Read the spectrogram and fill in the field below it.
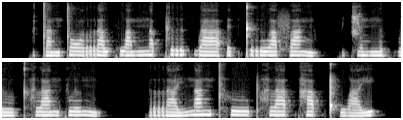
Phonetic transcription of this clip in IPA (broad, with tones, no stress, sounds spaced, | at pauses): t a˩˦ n t ɔː˧ r a˦˥ w k w a˦˥ m n a˥˩ p̚ k r ɯ˥˩ k̚ l aː˦˥ ʔ e˦˥ k̚ t r u˧ a̯ f a˥˩ ŋ | t͡ɕ o˧ m n ɯ˨˩ k̚ l ɯː˨˩ kʰ l a˥˩ n k l ɯ˥˩ ŋ | r a˩˦ j n a˥˩ n tʰ ɯː˧ pʰ l a˥˩ t̚ h a˥˩ p̚ kʰ w a˩˦ j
